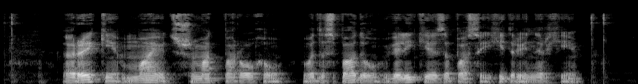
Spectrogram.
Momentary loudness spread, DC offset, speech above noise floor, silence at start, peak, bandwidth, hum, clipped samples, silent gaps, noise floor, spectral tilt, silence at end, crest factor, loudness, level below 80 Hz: 14 LU; under 0.1%; 31 dB; 0.1 s; -2 dBFS; 12 kHz; none; under 0.1%; none; -52 dBFS; -4 dB/octave; 0.45 s; 20 dB; -20 LUFS; -44 dBFS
